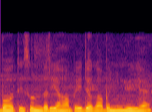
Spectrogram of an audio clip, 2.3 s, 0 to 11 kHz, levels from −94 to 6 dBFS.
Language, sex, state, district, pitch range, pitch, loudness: Hindi, male, Punjab, Pathankot, 225-230 Hz, 225 Hz, -12 LUFS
